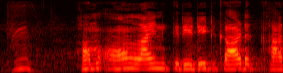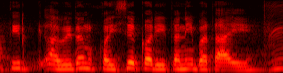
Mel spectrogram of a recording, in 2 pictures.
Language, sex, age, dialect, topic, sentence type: Bhojpuri, male, 18-24, Southern / Standard, banking, question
